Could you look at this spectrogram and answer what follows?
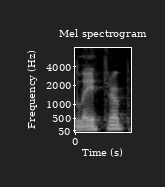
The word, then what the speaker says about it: Lathrop: By the way, kudos for pronouncing Lathrop correctly. I've heard so many people calling it something else, and I'm like, it's Lathrop.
